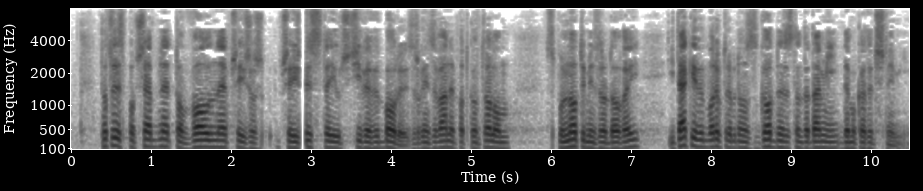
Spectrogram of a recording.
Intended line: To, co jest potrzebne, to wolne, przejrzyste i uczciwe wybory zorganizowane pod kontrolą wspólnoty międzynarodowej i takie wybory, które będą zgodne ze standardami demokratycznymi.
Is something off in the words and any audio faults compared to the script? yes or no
yes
